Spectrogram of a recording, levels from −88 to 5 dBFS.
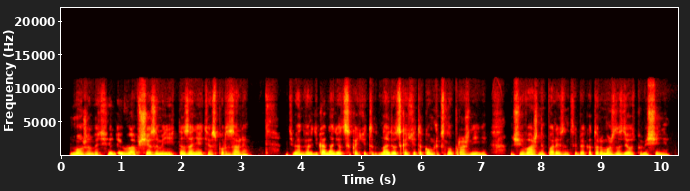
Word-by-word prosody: Может 110 Hz, -4 st, 0 dB
быть, 125 Hz, +1 st, -5 dB
или 70 Hz, +10 st, +2 dB
вообще 115 Hz, +1 st, +2 dB
заменить 115 Hz, +1 st, 0 dB
на 110 Hz, -, +2 dB
занятия 100 Hz, -2 st, +1 dB
в -, -, +4 dB
спортзале. 95 Hz, +3 st, -1 dB, 0.6 s
У -, -, -12 dB
тебя 95 Hz, -1 st, 0 dB
наверняка 95 Hz, +5 st, +2 dB
найдется 95 Hz, -2 st, +4 dB
какие-то, 90 Hz, +1 st, -5 dB
найдутся 100 Hz, -2 st, +4 dB
какие-то 100 Hz, +2 st, -2 dB
комплексные 100 Hz, -1 st, -1 dB
упражнения, 100 Hz, +3 st, -3 dB, 0.4 s
очень 100 Hz, -, -2 dB
важные 90 Hz, -2 st, +2 dB
и 95 Hz, -, -16 dB
полезные 100 Hz, -1 st, 0 dB
тебе, 100 Hz, -, -4 dB
которые 120 Hz, +4 st, -1 dB
можно 110 Hz, 0 st, +1 dB
сделать 105 Hz, -4 st, 0 dB
в -, -, -39 dB
помещении. 105 Hz, -7 st, -2 dB
100 Hz, 165 wpm, -22 LUFS, 95-110 Hz, 0.6 s, в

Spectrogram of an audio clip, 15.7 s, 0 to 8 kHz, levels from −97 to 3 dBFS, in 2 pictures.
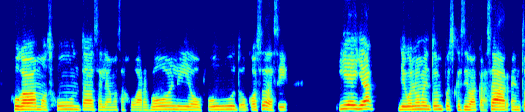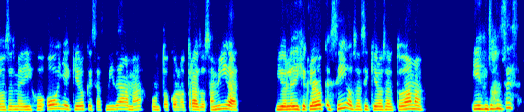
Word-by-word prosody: jugábamos 220 Hz, -2 st, +4 dB
juntas, 225 Hz, -2 st, -3 dB
salíamos 195 Hz, -1 st, -9 dB
a 190 Hz, -, -15 dB
jugar 180 Hz, 0 st, -7 dB
vóley, 225 Hz, +1 st, -2 dB
o 190 Hz, -1 st, -3 dB
fut, 220 Hz, +1 st, -2 dB
o 185 Hz, -, -7 dB
cosas 205 Hz, +6 st, -3 dB
así. 190 Hz, 0 st, -7 dB, 0.7 s
Y 265 Hz, +2 st, +2 dB
ella 265 Hz, 0 st, +5 dB, 0.3 s
llegó 215 Hz, -1 st, +1 dB
el 220 Hz, -, +1 dB
momento 235 Hz, -1 st, 0 dB
en 235 Hz, -1 st, -2 dB
pues 220 Hz, -2 st, -7 dB
que 205 Hz, -, -7 dB
se 210 Hz, -, -4 dB
iba 195 Hz, -2 st, +1 dB
a -, -, -6 dB
casar, 220 Hz, +5 st, +4 dB
entonces 200 Hz, +2 st, -5 dB
me 215 Hz, -1 st, -4 dB
dijo: 215 Hz, +1 st, -4 dB
"Oye, 265 Hz, -2 st, 0 dB
quiero 230 Hz, +2 st, -1 dB
que 230 Hz, -1 st, -8 dB
seas 195 Hz, -1 st, -13 dB
mi 225 Hz, +2 st, -6 dB
dama 235 Hz, -4 st, -3 dB
junto 195 Hz, -2 st, -7 dB
con 185 Hz, -1 st, -5 dB
otras 205 Hz, +2 st, 0 dB
2 190 Hz, +1 st, -6 dB
amigas, 235 Hz, -2 st, +3 dB, 0.6 s
y 215 Hz, 0 st, +2 dB
yo 215 Hz, -, +7 dB
le 220 Hz, -, +6 dB
dije: 225 Hz, 0 st, +4 dB
"Claro 240 Hz, +5 st, +6 dB
que 255 Hz, -2 st, -2 dB
sí, 275 Hz, +8 st, 0 dB
o 265 Hz, -, +2 dB
sea, 215 Hz, -, -3 dB
sí 225 Hz, 0 st, -2 dB
quiero 215 Hz, 0 st, 0 dB
ser 210 Hz, -2 st, -3 dB
tu 220 Hz, -, -3 dB
dama". 250 Hz, -2 st, +3 dB, 0.7 s
Y 250 Hz, +1 st, +3 dB
entonces 260 Hz, +6 st, 0 dB
220 Hz, 200 wpm, -22 LUFS, 205-235 Hz, 0.7 s, yo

